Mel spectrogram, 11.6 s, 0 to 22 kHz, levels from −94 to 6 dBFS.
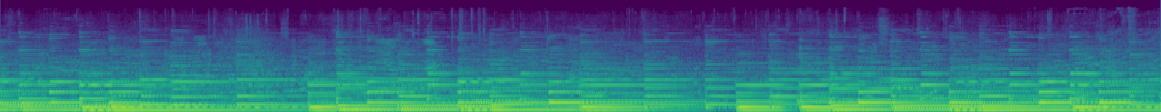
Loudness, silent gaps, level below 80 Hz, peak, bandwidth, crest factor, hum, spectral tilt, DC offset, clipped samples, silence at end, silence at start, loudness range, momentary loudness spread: -16 LUFS; none; -44 dBFS; -2 dBFS; 7 kHz; 12 dB; none; -10 dB/octave; under 0.1%; under 0.1%; 0 s; 0 s; 2 LU; 8 LU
